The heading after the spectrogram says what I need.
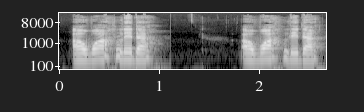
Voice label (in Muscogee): "vwahletv", Muscogee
